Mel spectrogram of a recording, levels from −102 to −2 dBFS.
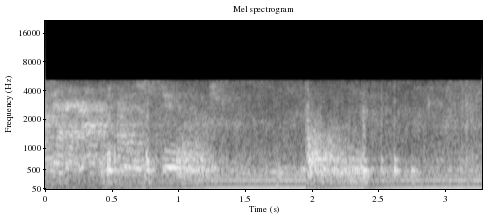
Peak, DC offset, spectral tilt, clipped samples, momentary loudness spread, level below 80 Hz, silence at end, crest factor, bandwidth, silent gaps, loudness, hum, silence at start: -2 dBFS; under 0.1%; -6.5 dB/octave; under 0.1%; 11 LU; -30 dBFS; 0 s; 16 dB; 5.2 kHz; none; -17 LUFS; none; 0 s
